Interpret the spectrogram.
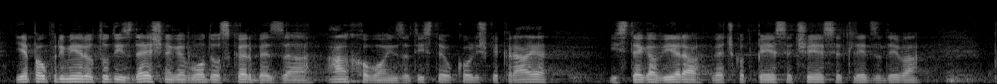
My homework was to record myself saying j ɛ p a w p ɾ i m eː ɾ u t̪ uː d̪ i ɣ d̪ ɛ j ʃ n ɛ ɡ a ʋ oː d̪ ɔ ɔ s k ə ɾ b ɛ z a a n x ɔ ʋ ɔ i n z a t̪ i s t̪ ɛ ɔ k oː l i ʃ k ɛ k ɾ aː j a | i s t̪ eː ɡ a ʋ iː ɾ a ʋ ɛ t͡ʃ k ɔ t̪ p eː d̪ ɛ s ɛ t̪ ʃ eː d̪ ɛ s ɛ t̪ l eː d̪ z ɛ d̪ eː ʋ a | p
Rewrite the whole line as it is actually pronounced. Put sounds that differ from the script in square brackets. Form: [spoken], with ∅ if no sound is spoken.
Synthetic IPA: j ɛ p a w p ɾ i m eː ɾ u t̪ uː d̪ i [z] d̪ ɛ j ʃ n ɛ ɡ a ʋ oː d̪ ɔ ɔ s k ə ɾ b ɛ z a a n x ɔ ʋ ɔ i n z a t̪ i s t̪ ɛ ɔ k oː l i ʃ k ɛ k ɾ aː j [ɛ] | i s t̪ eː ɡ a ʋ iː ɾ a ʋ ɛ t͡ʃ k ɔ t̪ p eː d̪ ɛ s ɛ t̪ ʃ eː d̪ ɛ s ɛ t̪ l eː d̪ z [a] d̪ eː ʋ a | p

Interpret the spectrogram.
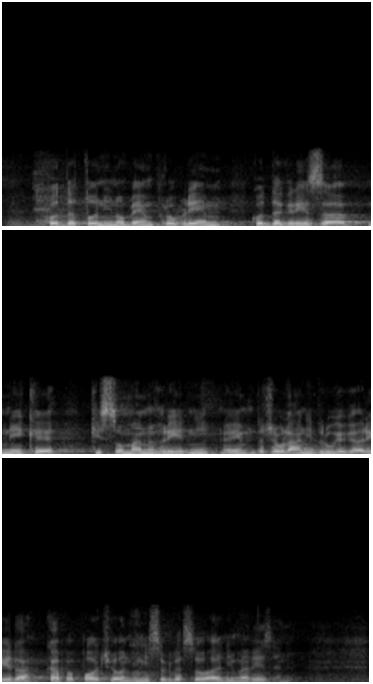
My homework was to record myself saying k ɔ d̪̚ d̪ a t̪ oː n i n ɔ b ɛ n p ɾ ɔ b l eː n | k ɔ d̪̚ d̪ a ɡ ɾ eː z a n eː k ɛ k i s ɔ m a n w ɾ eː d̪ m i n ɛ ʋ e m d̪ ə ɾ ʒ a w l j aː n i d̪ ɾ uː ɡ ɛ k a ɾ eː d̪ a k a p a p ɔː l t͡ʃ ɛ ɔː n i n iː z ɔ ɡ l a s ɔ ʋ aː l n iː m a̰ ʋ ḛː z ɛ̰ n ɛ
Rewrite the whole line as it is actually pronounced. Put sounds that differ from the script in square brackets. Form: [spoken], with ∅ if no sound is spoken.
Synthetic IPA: k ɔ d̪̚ d̪ a t̪ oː n i n ɔ b ɛ n p ɾ ɔ b l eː [m] | k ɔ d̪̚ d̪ a ɡ ɾ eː z a n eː k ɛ k i s ɔ m a n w ɾ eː d̪ [n] i n ɛ ʋ e m d̪ ə ɾ ʒ a w l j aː n i d̪ ɾ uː ɡ ɛ [ɡ] a ɾ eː d̪ a k a p a p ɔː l t͡ʃ ɛ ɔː n i n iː [s] ɔ ɡ l a s ɔ ʋ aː l n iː m a̰ ʋ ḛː z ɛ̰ n ɛ

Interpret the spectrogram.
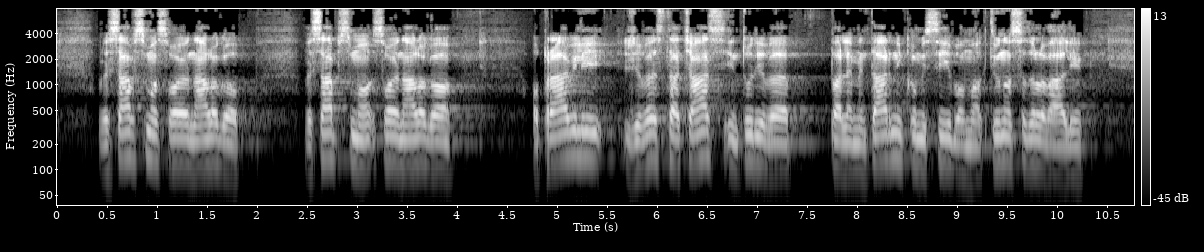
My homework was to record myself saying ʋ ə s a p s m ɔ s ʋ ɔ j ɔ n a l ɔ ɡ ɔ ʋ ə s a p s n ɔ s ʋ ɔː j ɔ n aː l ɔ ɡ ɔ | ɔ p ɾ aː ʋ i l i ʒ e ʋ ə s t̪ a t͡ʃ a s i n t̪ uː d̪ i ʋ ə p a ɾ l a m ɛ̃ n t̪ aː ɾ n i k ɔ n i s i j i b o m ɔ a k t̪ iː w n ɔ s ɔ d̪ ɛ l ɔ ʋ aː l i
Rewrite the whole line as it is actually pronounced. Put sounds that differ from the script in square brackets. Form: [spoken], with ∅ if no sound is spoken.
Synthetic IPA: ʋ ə s a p s m ɔ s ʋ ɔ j ɔ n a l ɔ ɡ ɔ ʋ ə s a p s [m] ɔ s ʋ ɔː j ɔ n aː l ɔ ɡ ɔ | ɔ p ɾ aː ʋ i l i ʒ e ʋ ə s t̪ a t͡ʃ a s i n t̪ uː d̪ i ʋ ə p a ɾ l a m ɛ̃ n t̪ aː ɾ n i k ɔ [m] i s i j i b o m ɔ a k t̪ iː w n ɔ s ɔ d̪ ɛ l ɔ ʋ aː l i

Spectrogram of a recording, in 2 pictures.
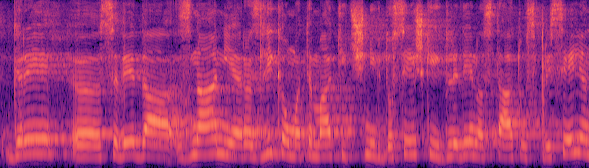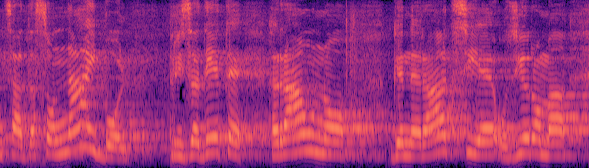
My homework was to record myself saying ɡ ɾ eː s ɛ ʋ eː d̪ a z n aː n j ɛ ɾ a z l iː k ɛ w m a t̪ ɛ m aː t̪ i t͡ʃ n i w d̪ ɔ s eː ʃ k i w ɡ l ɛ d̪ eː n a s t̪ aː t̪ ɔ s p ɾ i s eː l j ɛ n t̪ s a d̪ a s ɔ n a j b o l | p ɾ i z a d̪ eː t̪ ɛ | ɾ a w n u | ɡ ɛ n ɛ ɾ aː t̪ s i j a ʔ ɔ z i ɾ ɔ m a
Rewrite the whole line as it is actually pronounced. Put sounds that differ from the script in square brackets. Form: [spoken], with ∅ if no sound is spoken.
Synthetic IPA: ɡ ɾ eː s ɛ ʋ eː d̪ a z n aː n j ɛ ɾ a z l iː k ɛ w m a t̪ ɛ m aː t̪ i t͡ʃ n i [ɣ] d̪ ɔ s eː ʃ k i [ɣ] ɡ l ɛ d̪ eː n a s t̪ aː t̪ [u] s p ɾ i s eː l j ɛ n t̪ s a d̪ a s ɔ n a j b o l | p ɾ i z a d̪ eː t̪ ɛ | ɾ a w n [ɔ] | ɡ ɛ n ɛ ɾ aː t̪ s i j [ɛ] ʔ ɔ z i ɾ ɔ m a

